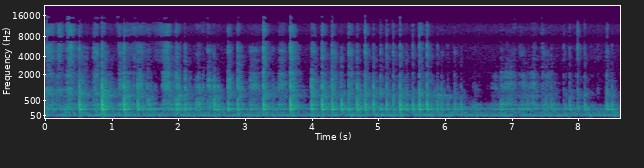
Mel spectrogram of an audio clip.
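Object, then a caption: Wood-look laminate floor. Fingertips and nails tap and scratch on a grey wood-grain laminate plank floor, giving quick, irregular knocks with brief scratchy rustles between them. The taps are dull and short with little ring, over a steady low hum that holds a faint tone near 220 Hz.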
